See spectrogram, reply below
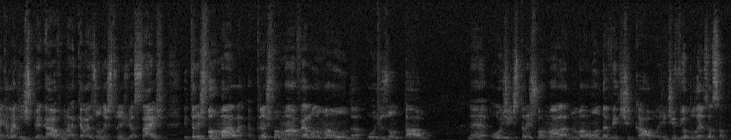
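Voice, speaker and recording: Brazilian male teacher, high voice, animated, echoey room far from mic. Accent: Brazilian Portuguese. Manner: animated, asks and answers his own questions. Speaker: physics teacher. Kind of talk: classroom lesson. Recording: echoey room from a distant mic, faint ambience.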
